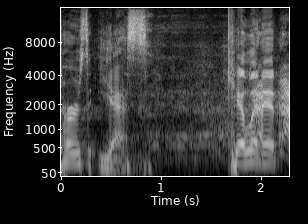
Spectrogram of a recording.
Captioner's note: audience laughs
